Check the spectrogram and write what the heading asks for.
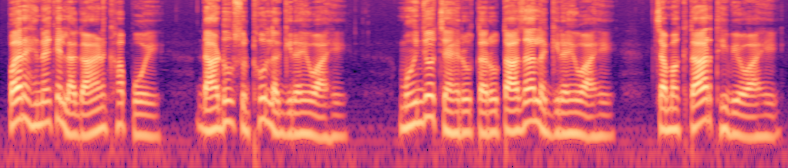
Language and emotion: Sindhi, neutral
